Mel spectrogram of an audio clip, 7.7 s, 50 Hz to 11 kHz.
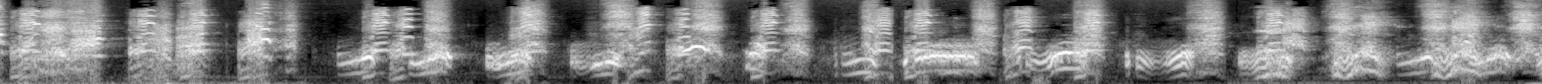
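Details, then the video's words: Night-active black-crowned night herons of pond and wetland country call in rough, nasal croaks. Separate bursts come every half second or so, some with a brief tonal whine. "বাকচু পাখির ডাক. নিশি বক এর ডাক. 4 রাত জাগা পাখির ডাক"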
